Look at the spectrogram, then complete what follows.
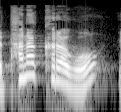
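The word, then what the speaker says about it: Tanakh: 이 TNK라고 하는 것 이것을 이제 타나크라고 읽습니다.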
